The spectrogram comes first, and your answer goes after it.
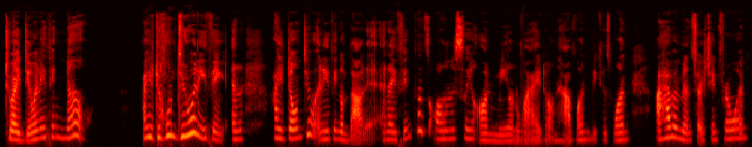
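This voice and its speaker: A teenage girl hosting her own podcast, chatting in a rambling, confessional way with lots of fillers, her voice hoarse from losing it. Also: on the high side, expressive, a little fast, no room sound, studio quality. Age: teenager in high school. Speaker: podcast host. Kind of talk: casual confessional monologue.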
